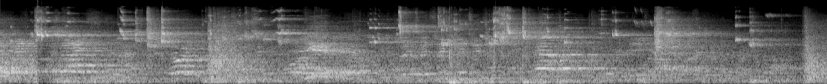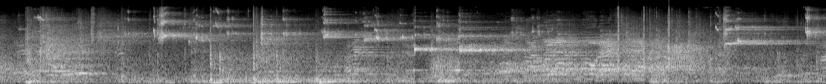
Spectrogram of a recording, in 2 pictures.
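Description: A basketball bouncing repeatedly on a hardwood gym floor during play, ringing in a large echoing hall, with players' voices calling out over it.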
